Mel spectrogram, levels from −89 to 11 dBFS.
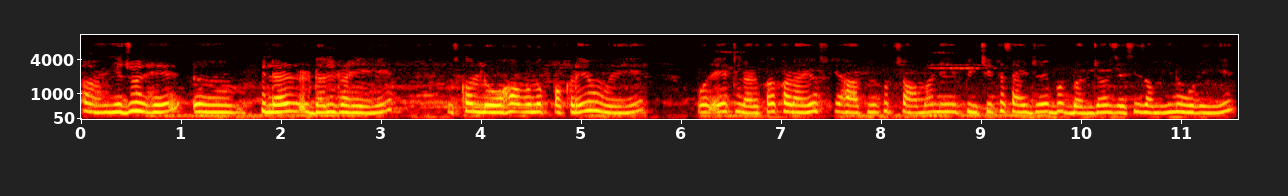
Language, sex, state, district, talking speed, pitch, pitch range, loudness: Hindi, male, Bihar, Darbhanga, 185 wpm, 285 Hz, 275-305 Hz, -20 LUFS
